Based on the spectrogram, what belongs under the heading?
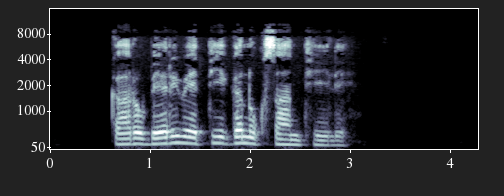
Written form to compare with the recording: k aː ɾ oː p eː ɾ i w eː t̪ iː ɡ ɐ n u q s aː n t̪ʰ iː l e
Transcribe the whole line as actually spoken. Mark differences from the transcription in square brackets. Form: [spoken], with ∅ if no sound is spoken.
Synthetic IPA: k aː ɾ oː [b] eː ɾ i w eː t̪ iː ɡ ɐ n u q s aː n t̪ʰ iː l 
